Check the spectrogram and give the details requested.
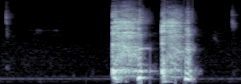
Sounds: Cough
